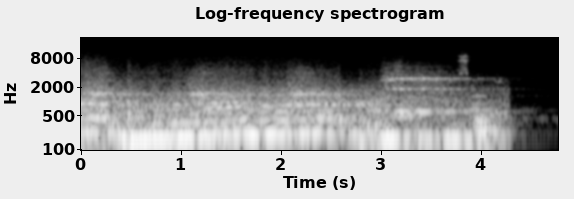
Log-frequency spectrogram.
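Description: A race car in Gran Turismo 7 driven at race pace, its engine droning steadily at high revs with a gear change and climbing pitch, close and loud, then cutting off abruptly near the end.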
